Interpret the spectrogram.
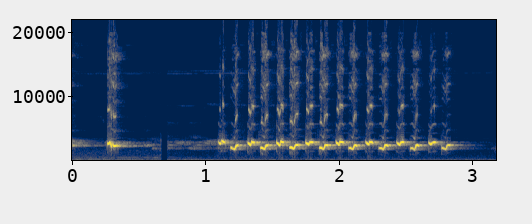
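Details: Sooty-headed bulbul (trucukan) in long, steady song, used as a lure to make other trucukan sing: one loud note, a pause, then a rapid regular run of about twelve crisp chirps.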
